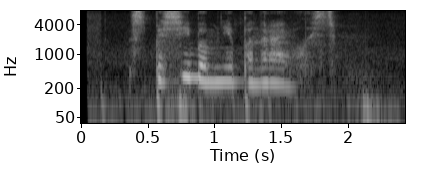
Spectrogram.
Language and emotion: Russian, positive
